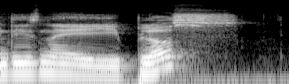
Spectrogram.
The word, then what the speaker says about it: Disney+: Se estrenó directamente en Disney Plus, así se pronuncia, no, no Disney Plus como se escribe, pero bueno, sabemos que no hay mucha gente que tenga Disney Plus todavía.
